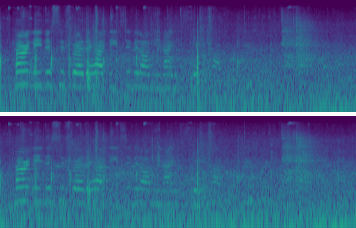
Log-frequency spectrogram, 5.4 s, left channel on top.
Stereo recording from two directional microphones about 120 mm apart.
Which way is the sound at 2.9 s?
70° left (ahead or behind).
